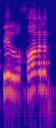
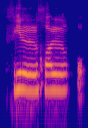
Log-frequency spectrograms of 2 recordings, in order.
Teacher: Ya, lamnya tawasud, khol, kemudian qalqalahnya qaf jelas.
